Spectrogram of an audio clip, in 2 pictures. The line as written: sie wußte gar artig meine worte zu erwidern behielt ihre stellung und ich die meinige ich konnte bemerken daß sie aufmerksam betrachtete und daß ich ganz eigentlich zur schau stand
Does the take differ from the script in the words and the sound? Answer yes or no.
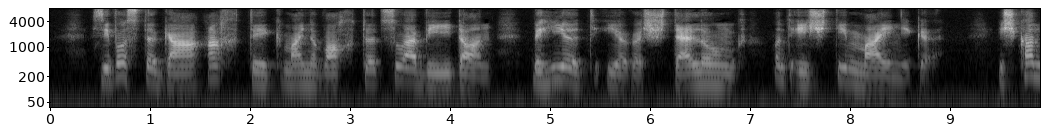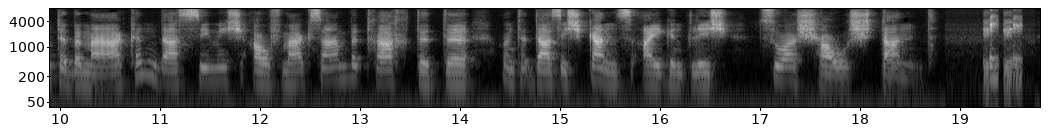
yes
